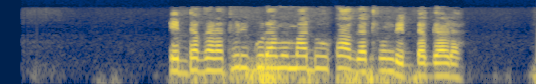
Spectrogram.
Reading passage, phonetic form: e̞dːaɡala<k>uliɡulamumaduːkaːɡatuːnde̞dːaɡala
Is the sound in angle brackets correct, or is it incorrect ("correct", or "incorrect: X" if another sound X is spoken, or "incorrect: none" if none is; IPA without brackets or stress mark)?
incorrect: t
